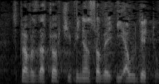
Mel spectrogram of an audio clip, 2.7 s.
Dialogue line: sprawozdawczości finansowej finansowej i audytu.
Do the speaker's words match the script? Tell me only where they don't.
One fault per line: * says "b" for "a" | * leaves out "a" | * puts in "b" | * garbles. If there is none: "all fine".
* leaves out "finansowej"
